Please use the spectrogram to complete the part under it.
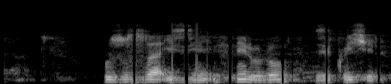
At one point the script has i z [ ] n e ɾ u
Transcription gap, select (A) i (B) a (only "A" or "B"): A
